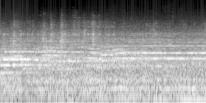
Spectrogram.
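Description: Passenger train rolling slowly through a station on the loop line, wheels clicking over the track, with a low rumble that grows toward the end. A held tone fades out within the first second.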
